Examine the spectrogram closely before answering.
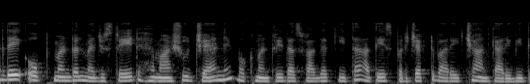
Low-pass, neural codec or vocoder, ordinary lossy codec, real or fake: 7.2 kHz; codec, 16 kHz in and 24 kHz out, 1 kbps, XY-Tokenizer; none; fake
